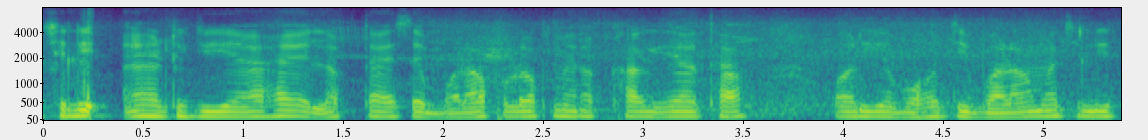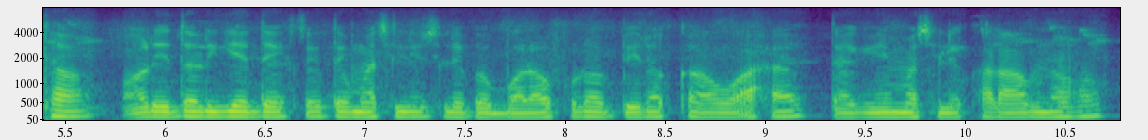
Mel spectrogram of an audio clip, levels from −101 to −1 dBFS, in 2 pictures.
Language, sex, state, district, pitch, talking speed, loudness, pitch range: Hindi, male, Bihar, Saharsa, 130 Hz, 215 wpm, -20 LUFS, 120-135 Hz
